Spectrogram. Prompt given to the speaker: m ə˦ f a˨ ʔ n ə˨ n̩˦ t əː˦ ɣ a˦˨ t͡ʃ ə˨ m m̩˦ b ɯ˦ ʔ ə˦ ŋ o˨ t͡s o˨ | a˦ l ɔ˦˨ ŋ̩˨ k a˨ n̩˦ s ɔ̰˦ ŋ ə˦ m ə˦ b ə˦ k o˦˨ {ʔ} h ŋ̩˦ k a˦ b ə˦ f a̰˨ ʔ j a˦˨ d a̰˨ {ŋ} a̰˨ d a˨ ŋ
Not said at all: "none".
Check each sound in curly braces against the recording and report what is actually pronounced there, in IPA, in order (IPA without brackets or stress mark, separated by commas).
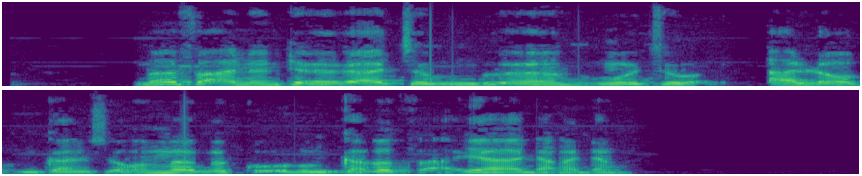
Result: ʔ, ŋ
